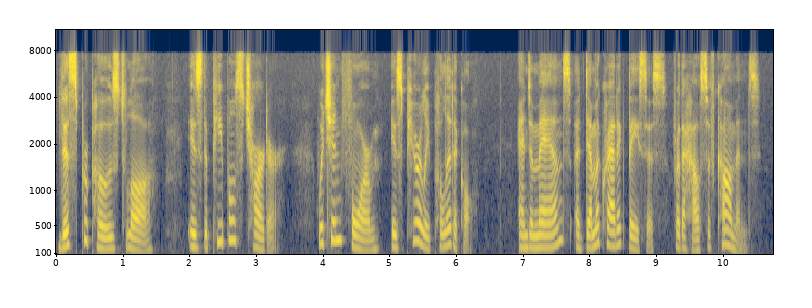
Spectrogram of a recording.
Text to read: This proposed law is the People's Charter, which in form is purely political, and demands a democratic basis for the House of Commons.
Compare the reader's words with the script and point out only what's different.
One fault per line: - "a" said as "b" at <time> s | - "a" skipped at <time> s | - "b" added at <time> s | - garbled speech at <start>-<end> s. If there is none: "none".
none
